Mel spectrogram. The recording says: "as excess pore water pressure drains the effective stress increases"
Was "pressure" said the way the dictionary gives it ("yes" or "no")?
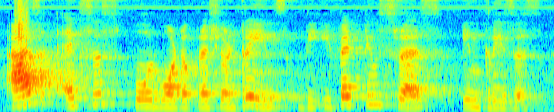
yes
